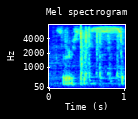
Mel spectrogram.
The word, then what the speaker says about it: Xerxes: Xerxes. Ooh, that's great. That's how it's pronounced.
